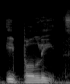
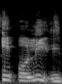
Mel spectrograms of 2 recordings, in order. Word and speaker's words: Hyppolite: In French and being Haitian, it's Hyppolite. Hyppolite.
